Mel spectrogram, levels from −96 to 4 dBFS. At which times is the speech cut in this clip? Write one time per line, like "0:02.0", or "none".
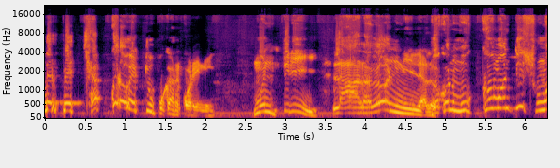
0:04.7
